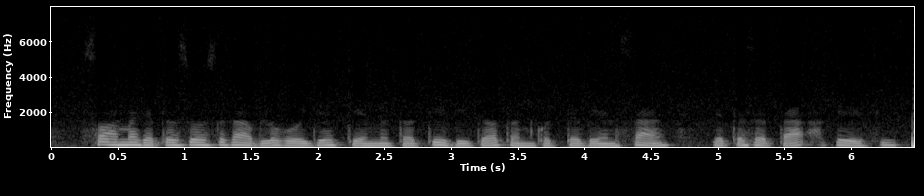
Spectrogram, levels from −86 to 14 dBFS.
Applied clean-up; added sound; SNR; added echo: none; none; none; none.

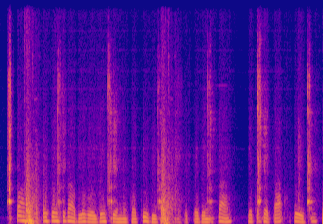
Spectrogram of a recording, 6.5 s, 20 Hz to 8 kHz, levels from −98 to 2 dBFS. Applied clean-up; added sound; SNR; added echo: neural mask model RNNoise.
